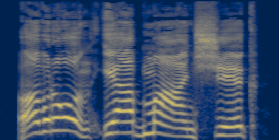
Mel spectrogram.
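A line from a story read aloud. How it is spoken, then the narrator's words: Shriek. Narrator (Russian): визжала Орхидея Галатея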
